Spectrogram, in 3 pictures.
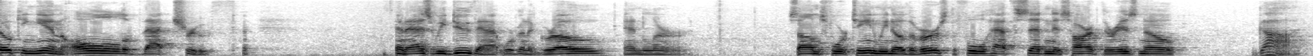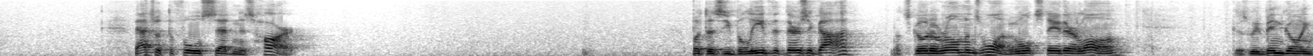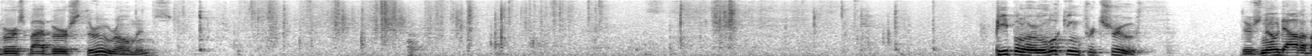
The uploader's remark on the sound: Sermon delivered at Pilgrim Baptist Church on Sunday, December 24, 2023, at 2-15 pm. Cookeville, TN 38501.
